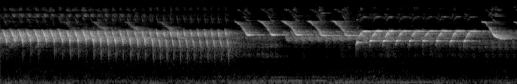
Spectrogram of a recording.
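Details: Canary song used as training song for other birds: a long buzzy trill around mid-high pitch, then a series of rapid downward-sweeping whistled notes repeated about four per second, ending in a sustained rolling trill.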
